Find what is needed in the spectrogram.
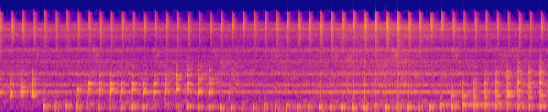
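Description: Live electronic synthpop played on synthesizers and drum machines: a steady beat of about four pulses a second under a repeating synth figure. A bass line comes in about a second in.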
